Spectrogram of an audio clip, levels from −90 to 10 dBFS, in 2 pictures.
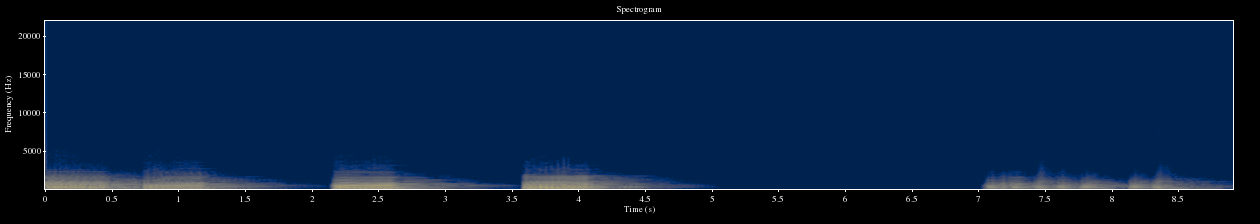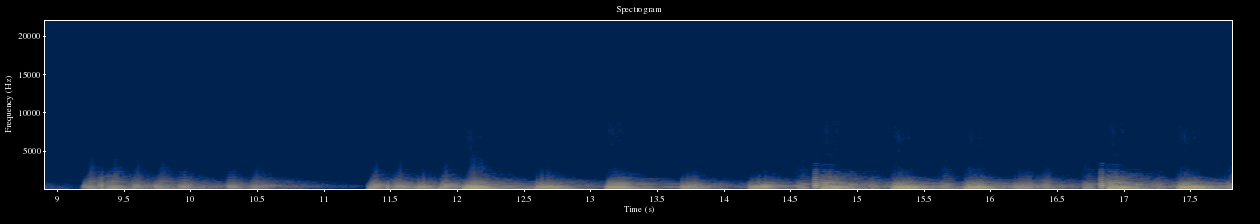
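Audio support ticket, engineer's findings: No faults found on playback.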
